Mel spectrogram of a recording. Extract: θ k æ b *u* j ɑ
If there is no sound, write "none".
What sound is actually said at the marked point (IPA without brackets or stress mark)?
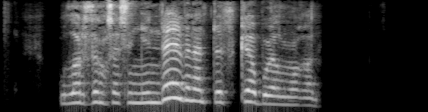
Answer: u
